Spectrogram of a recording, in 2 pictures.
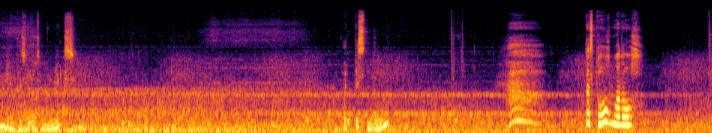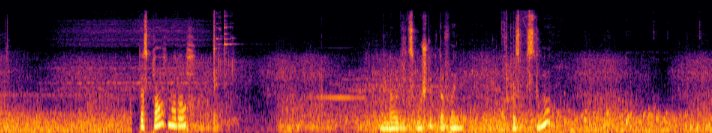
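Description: A low underwater rumble drones steadily.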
